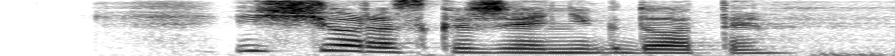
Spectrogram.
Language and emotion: Russian, positive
